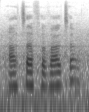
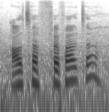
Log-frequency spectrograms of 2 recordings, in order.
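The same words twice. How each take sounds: First: The second word begins with an F sound. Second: The same.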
